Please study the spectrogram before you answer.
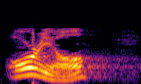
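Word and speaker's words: Orual: And it's the story of a woman named Oriol. Kind of like Oreo with an L. Oriol, I guess I'll pronounce it.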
